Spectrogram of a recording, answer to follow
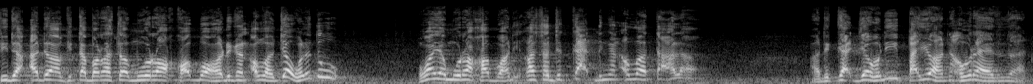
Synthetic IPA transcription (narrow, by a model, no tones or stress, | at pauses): t̪idakadakit̪abəɾasamuɾakɔbɔhdəŋanɑ̰lːɑhd͡ʒauhlat̪u | wajamuɾakabɔhnirasadəkat̪̚dəŋanɑlːɑht̪aʔala | dəkat̪̚d͡ʒauhnipajɔhnaʔuɾat̪ut̪ua̰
